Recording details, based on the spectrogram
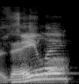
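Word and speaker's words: Seele: It is in fact pronounced as Zele. Zele. Or Zayla. Zayla? Zayla? What the fudge, man? It's not pronounced seal, it's Zayla?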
